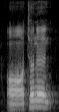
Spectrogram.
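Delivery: ordinary talk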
